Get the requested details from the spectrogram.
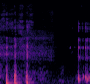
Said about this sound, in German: Sorry, kurzer Räusperer, der muss kurz hin. Passiert.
